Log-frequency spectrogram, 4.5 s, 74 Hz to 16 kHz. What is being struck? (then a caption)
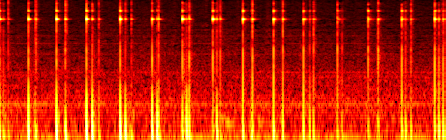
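Small glass perfume bottle. A small clear glass perfume bottle with a white flower cap is held in the hand and tapped with long nails close to the microphone. About 21 quick, bright clicking taps, some in pairs, come at an uneven rhythm with a sharp high glassy tick. Each dies away almost instantly.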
